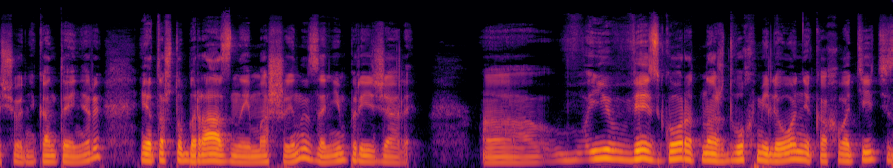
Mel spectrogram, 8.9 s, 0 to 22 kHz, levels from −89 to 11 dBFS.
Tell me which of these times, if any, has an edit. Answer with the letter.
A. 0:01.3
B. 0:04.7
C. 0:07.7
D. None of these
D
